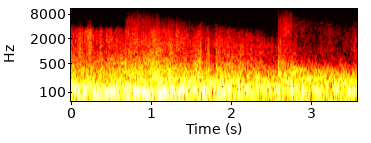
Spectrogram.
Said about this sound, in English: No one knew what fire from heaven would sound like. So what I had to do next was build the sound effect from scratch. So I started with some roaring fire. And then I added some whoosh sounds. And a few explosions.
